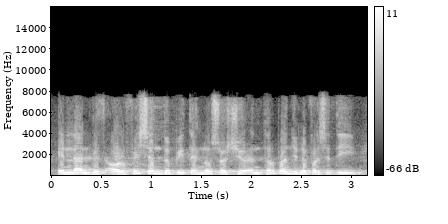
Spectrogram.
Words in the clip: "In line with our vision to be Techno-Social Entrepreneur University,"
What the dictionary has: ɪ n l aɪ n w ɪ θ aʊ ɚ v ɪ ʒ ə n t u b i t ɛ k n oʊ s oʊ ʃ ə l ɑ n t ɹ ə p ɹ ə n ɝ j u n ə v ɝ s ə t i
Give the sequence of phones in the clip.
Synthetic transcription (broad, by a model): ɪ n l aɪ n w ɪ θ aʊ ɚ f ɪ s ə n t u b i t ɛ k n oʊ s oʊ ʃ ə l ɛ n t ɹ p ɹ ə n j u n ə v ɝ s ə t i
